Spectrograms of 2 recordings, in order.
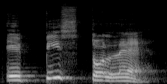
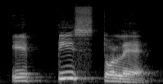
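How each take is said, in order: First: Epistolé slow, stress on the final lé; careful Greek pronunciation. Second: Epistolé again slowly, final syllable stressed; Epistolé, slow clear repetition; repeated model word. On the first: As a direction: model epistolé slowly, landing on the last syllable. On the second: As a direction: repeat Epistolé for the class to copy. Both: Shown as a demonstration. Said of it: "é a palavra".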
